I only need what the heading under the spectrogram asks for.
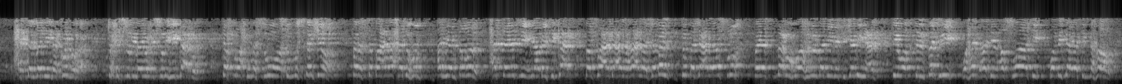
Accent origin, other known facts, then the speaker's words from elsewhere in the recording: Egypt; بلادنا مصر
